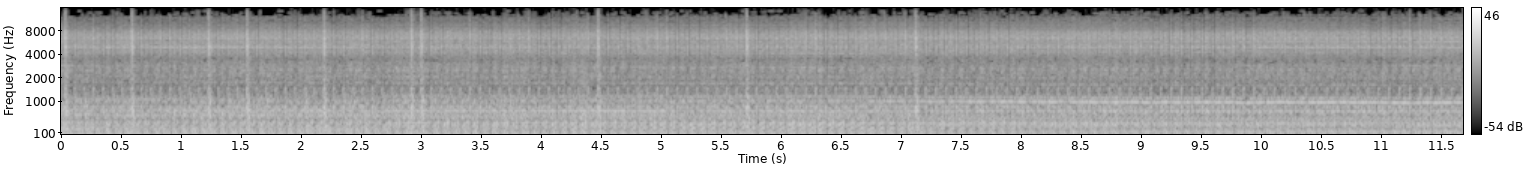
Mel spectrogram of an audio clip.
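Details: 2008 Subaru STI at idle: sharp, loud, repetitive metallic knocks over a busy idle, deep hammering of a worn connecting rod bearing; engine was later rebuilt.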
